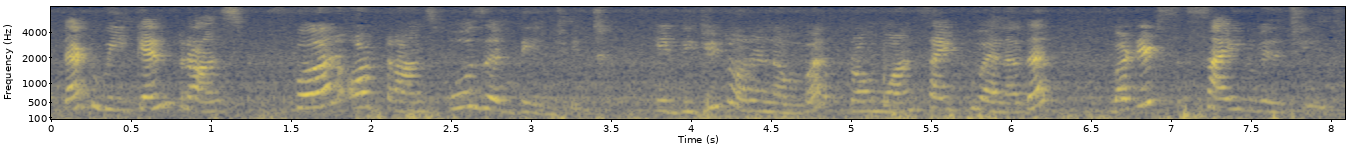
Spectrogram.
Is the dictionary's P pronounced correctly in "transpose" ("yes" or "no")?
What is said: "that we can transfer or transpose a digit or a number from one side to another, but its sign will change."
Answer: yes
